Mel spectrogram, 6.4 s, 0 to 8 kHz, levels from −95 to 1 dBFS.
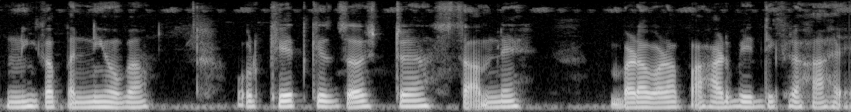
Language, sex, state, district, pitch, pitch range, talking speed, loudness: Hindi, male, Bihar, Jamui, 140 Hz, 135-150 Hz, 150 wpm, -18 LUFS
